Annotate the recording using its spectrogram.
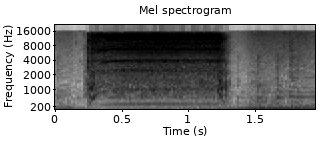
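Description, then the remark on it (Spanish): A dentist's drill at a dental clinic, heard from a distance while a patient is having a cleaning, whirs with a shrill, steady high-pitched whine for about a second, then cuts off, leaving a low electrical hum that runs under the whole recording. “Llegas a la clínica y a lo lejos nomás escuchas el ruido del taladro.”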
